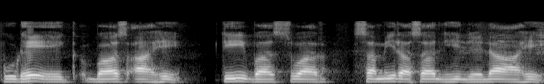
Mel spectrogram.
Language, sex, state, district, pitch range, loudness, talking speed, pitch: Marathi, male, Maharashtra, Gondia, 120-130 Hz, -15 LUFS, 120 wpm, 125 Hz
